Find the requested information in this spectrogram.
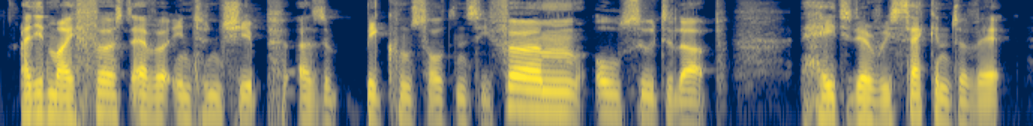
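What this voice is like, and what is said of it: French-accented English. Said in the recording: “when I was in business school in Paris, as you can hear from my accent”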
